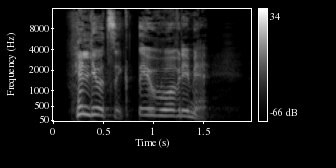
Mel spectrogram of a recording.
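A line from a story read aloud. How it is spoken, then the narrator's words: Loud laughter over battle noise. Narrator (Russian): захохотал я, пытаясь перекричать шум боя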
